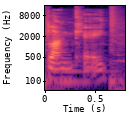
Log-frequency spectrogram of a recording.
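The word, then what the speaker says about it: BLANK2Y: may 24th blank blankie i thought this is a blankety i think it's pronounced blankie with because the e is replaced by two it's debuting with their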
